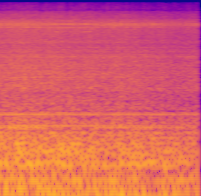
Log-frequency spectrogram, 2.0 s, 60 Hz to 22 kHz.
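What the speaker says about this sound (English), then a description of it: "a flight that would last more than 3 hours in the back of a noisy cargo plane" Steady roar of a cargo plane's engines in flight heard from inside the cabin, broadband and unbroken with a constant drone, no voices.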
